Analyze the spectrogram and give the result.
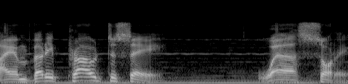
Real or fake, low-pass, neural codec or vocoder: real; 7.2 kHz; none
